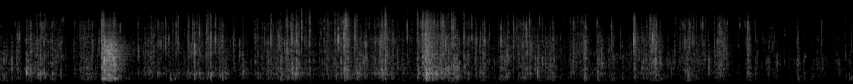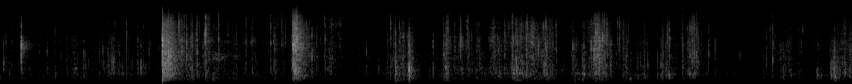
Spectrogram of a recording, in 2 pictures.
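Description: A plastic sleeve crinkles and rustles as it is handled.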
